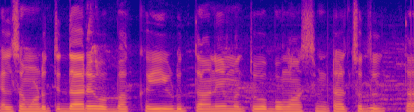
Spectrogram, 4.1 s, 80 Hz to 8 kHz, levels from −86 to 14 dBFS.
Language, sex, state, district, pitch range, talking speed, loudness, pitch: Kannada, male, Karnataka, Gulbarga, 160-170 Hz, 145 wpm, -20 LUFS, 165 Hz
